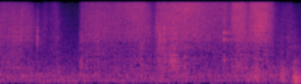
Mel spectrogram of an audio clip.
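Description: Hands rubbing and smoothing a paper-backed iron-on adhesive sheet flat over fabric: a soft, papery rubbing that picks up about a second in.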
